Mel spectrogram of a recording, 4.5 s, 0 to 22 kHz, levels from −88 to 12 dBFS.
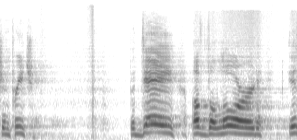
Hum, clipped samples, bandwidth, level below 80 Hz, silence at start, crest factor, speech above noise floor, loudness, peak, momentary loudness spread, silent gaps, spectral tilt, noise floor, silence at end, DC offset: none; under 0.1%; 16.5 kHz; -74 dBFS; 0 s; 18 dB; 41 dB; -26 LUFS; -10 dBFS; 19 LU; none; -5.5 dB/octave; -67 dBFS; 0 s; under 0.1%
